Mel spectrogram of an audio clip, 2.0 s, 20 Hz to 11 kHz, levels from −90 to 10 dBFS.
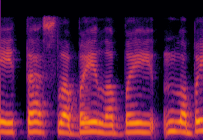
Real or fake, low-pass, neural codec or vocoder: real; 7.2 kHz; none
